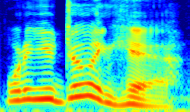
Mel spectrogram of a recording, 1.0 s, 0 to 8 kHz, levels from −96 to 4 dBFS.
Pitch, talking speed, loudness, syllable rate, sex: 195 Hz, 315 wpm, -15 LUFS, 7.7 syllables/s, male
